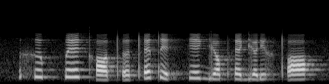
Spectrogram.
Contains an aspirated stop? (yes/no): yes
